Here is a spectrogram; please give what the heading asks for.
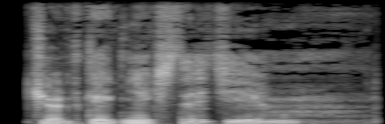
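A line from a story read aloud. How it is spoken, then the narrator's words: Annoyed, through gritted teeth. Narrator (Russian): с досадой процедил поразительный субъект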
